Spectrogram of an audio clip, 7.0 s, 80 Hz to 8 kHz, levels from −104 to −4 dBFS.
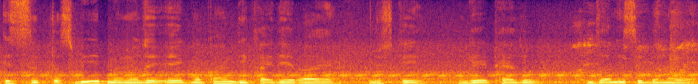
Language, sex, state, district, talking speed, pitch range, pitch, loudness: Hindi, male, Rajasthan, Bikaner, 155 wpm, 130-145 Hz, 140 Hz, -12 LUFS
